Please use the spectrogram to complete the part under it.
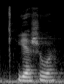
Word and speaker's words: Yeshua: Yeshua.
